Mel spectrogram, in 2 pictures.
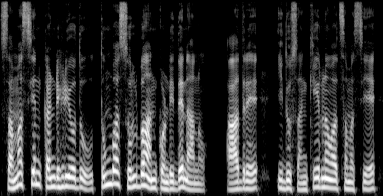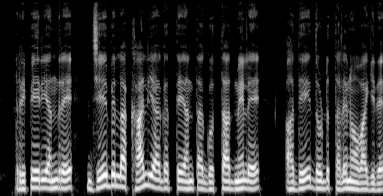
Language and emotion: Kannada, sad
